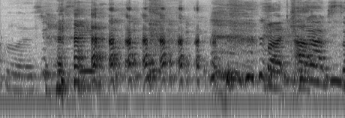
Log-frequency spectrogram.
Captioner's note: laughter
